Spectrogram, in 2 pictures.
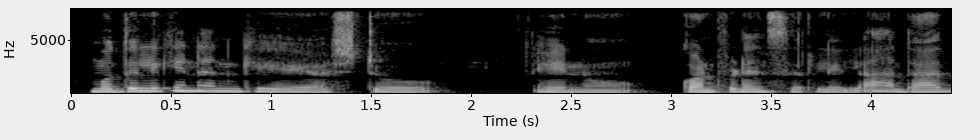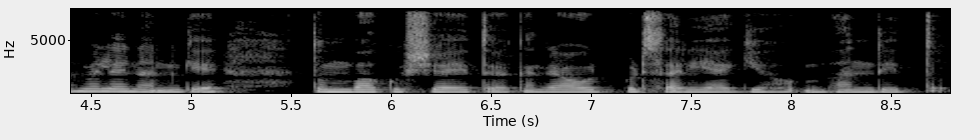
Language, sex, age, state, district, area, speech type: Kannada, female, 18-30, Karnataka, Shimoga, rural, spontaneous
